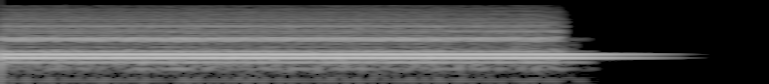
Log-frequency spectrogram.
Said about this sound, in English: You tried to click on a phone call, and then we got a dial tone.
